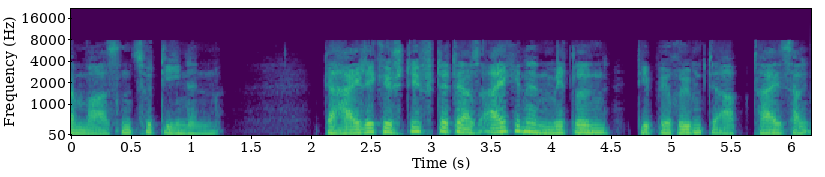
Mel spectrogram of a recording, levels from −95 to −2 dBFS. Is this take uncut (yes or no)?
yes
